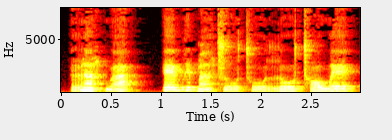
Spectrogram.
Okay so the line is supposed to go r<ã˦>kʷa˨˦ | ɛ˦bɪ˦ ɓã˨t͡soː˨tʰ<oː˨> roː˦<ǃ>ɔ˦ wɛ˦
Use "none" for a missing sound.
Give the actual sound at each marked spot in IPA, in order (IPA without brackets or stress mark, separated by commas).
ã˦, oː˨, tʰ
